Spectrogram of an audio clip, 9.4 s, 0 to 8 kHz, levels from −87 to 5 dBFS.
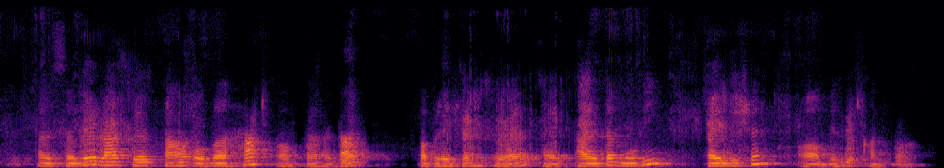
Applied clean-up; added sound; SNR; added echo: neural mask model Resemble Enhance denoiser.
